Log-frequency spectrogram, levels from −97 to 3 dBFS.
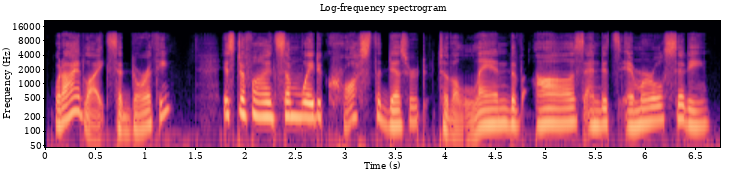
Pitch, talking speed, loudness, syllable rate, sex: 150 Hz, 205 wpm, -20 LUFS, 5.0 syllables/s, male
